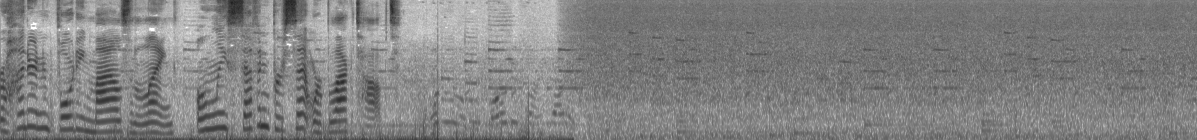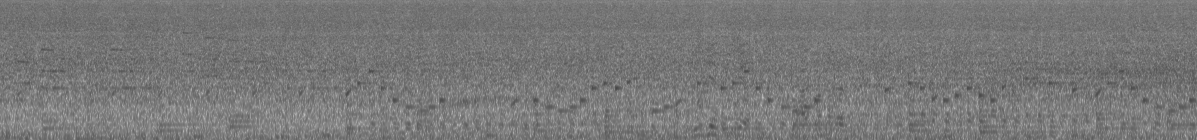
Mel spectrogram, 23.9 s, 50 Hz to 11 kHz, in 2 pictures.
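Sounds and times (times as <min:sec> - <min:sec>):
faint music notes: 0:00.0 - 0:23.9
waterfall rushing onto road: 0:05.8 - 0:23.9.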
